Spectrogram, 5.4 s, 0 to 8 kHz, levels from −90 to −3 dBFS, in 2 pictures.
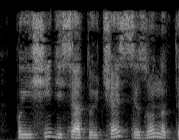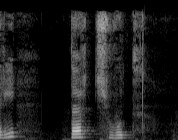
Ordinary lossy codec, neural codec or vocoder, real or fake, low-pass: AAC, 32 kbps; none; real; 7.2 kHz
